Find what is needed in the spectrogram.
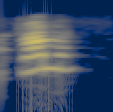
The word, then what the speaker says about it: त्वम: वो ये त्वम है, त्वंग नहीं है, वो अपना गगा बोल दिए त्वंग नमस्त्वंग, त्वंग नहीं है, हाँ संस्कृत है, संस्कृत के हिसाब ना उच्चारण होगा, अपनी मर्जी ना नहीं होगा,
